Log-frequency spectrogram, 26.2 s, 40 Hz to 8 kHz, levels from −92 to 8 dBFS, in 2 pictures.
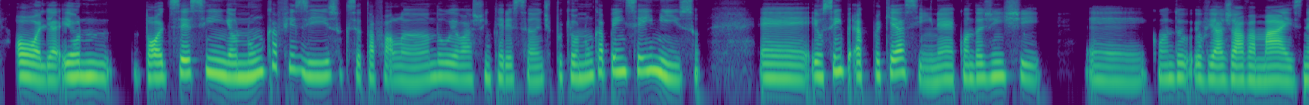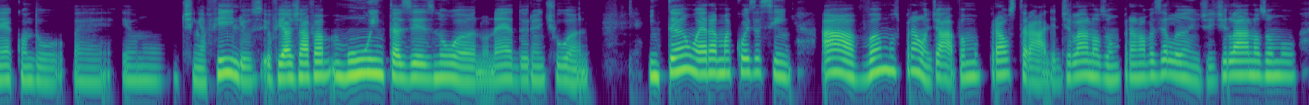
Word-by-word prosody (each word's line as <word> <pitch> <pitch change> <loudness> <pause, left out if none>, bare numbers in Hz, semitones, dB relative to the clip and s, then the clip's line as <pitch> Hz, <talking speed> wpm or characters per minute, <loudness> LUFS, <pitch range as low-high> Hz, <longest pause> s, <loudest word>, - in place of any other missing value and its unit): Olha, 155 -4 +3
eu 170 +1 +4
n 175 -2 0 0.3
pode 165 0 +2
ser 195 -2 +4
sim, 195 -2 +2
eu 165 - +2
nunca 190 - +2
fiz 240 -6 -5
isso 175 +2 -3
que - - -17
você 165 - -6
tá 155 - -5
falando, 145 +4 -5
eu 155 -2 -3
acho 150 +2 -7
interessante, 150 -2 -7
porque 170 0 -12
eu 160 - 0
nunca 180 +6 -1
pensei 220 +2 +1
nisso, 165 -9 +1 0.6
eh, 155 -2 -2
eu 175 -1 +1
sempre 225 0 -1
é 175 - +5
porque, 180 +2 -3
assim, 195 -10 -1
né, 145 +3 -3
quando 155 0 -4
a 160 - +1
gente 170 -2 -3 0.5
eh, 135 -2 -9
quando 155 +1 -4
eu 155 - -2
viajava 145 -1 0
mais, 140 -1 +1
né, 150 0 -1
quando, 140 -3 -7
eh, 135 +4 -9
eu 145 - -7
não 140 -1 -9 0.2
tinha 130 -3 -5
filhos, 175 -5 +2
eu - - -2
viajava 165 +3 +4
muitas 185 -2 +5
vezes 160 -1 +1
no 165 0 +1
ano, 135 - -2
né, 155 +1 -2
durante 145 +1 -7
o 145 - -2
ano, 125 -2 -4 0.6
então 215 +7 +4
era 200 +1 +5
uma 205 0 +2
coisa 210 +1 0
assim: 180 -4 -2 0.3
"Ah, 205 -3 +6
vamos 215 +9 +2
pra 225 0 -1
onde? 150 -8 0
Ah, 155 - +2
vamos 170 +2 -2
pra 185 +1 +2
Austrália, 135 -10 -2
de 150 +5 -7
lá 180 +1 +2
nós 170 -2 -1
vamos 150 0 -4
pra 160 -2 -3
Nova 165 +2 -2
Zelândia, 165 -8 -3
de 180 +6 -4
lá 185 0 +4
nós 180 -1 -1
vamos", 180 -1 -2
165 Hz, 180 wpm, -22 LUFS, 145-185 Hz, 0.6 s, Ah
